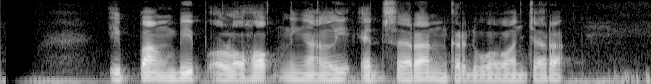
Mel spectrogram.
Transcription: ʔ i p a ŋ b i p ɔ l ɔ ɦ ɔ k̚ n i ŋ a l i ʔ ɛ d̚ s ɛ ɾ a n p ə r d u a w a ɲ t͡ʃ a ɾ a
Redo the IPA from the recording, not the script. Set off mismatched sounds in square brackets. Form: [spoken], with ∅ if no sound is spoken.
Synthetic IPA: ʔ i p a ŋ b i p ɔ l ɔ ɦ ɔ k̚ n i ŋ a l i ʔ ɛ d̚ s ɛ ɾ a n [k] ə r d u a w a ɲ t͡ʃ a ɾ a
